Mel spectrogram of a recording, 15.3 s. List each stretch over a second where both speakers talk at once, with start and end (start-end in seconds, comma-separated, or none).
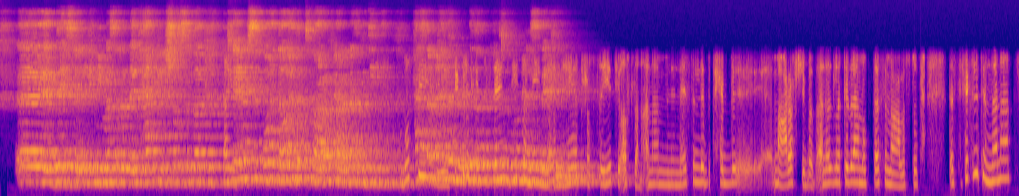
6.3-8.2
